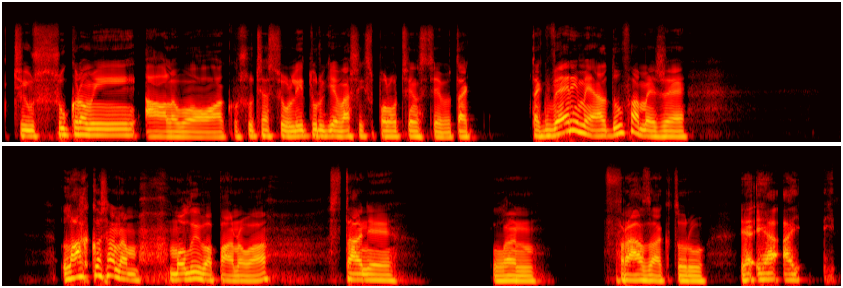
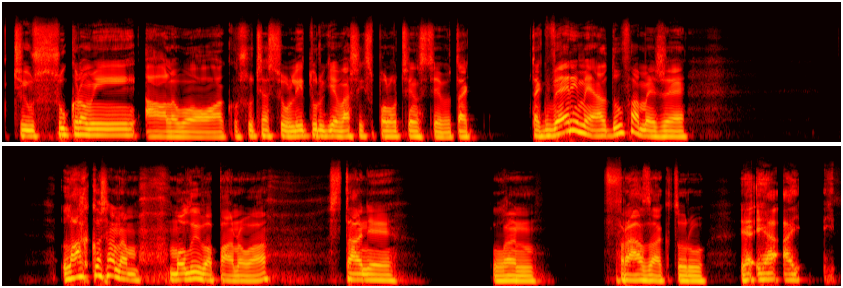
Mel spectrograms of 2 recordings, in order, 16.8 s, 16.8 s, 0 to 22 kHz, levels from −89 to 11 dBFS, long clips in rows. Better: second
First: muffled; very; fading above 3 kHz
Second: none

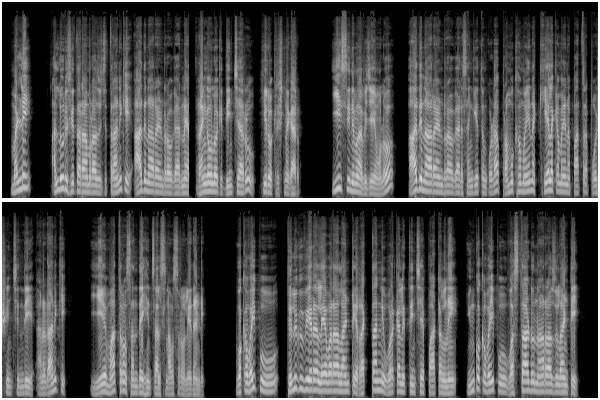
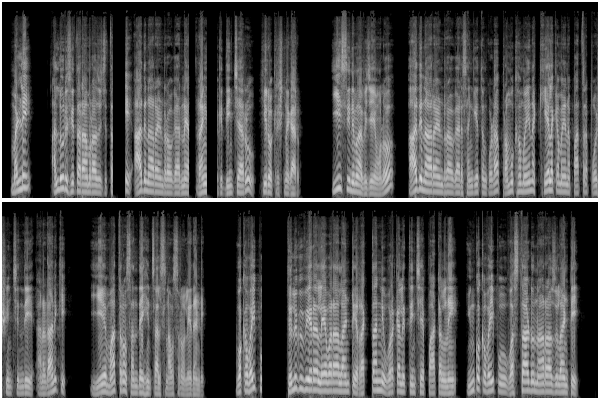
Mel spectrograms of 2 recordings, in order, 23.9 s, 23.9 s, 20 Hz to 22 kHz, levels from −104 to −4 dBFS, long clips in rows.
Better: first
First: none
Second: audio cutting out; at 2 s, at 4 s and at 17 s

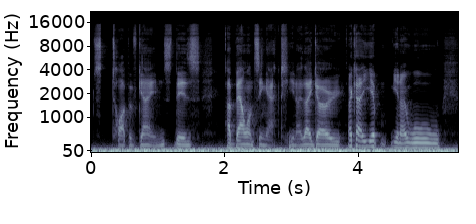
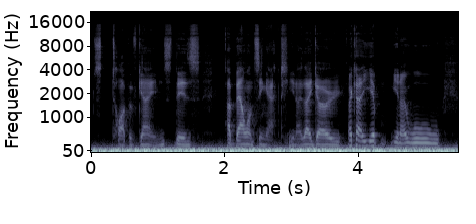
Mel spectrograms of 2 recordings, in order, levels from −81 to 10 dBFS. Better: first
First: low rumble; faint; throughout; 20 dB below the speech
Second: low rumble; loud; throughout; 10 dB below the speech

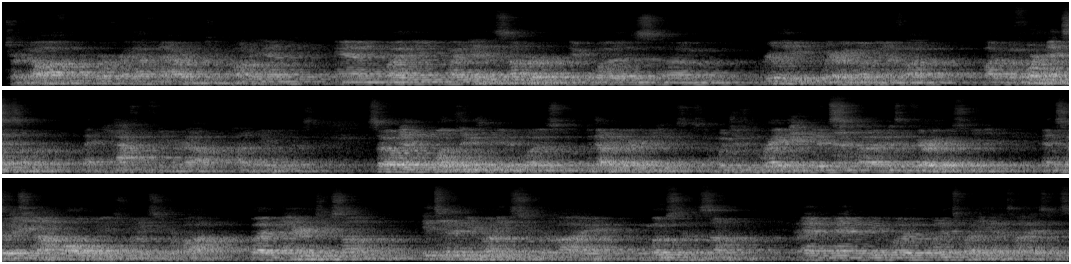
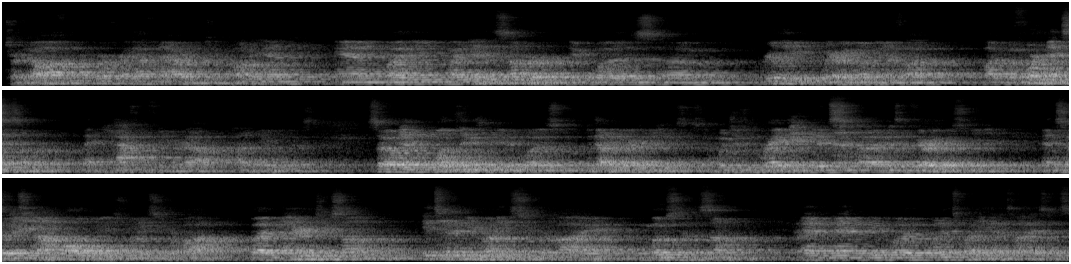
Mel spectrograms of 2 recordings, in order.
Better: neither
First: off-mic speech; far // room echo; strong; dies away in 2.9 s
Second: off-mic speech; far // room echo; strong; dies away in 2.9 s

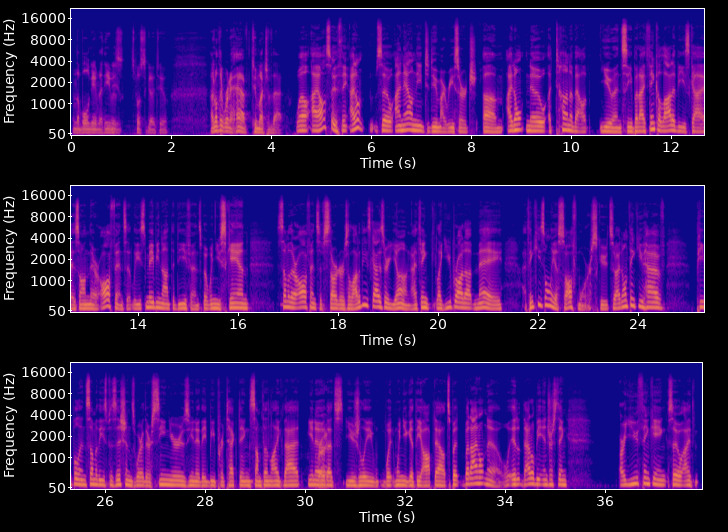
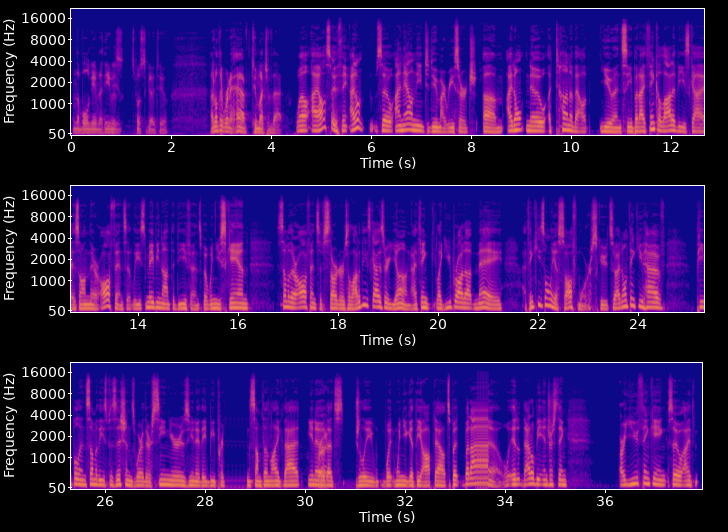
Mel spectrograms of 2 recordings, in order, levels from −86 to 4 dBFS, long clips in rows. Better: first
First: none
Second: audio freezing; at 28 s, at 31 s and at 33 s

